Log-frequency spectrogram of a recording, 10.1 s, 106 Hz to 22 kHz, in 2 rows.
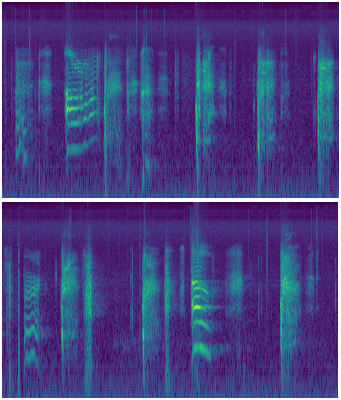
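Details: Spasmodic cough in bronchiolitis, likely RSV: a young child gives repeated short coughing bursts in runs like whooping cough but without the whoop, with crying between, in a 1970 medical film.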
